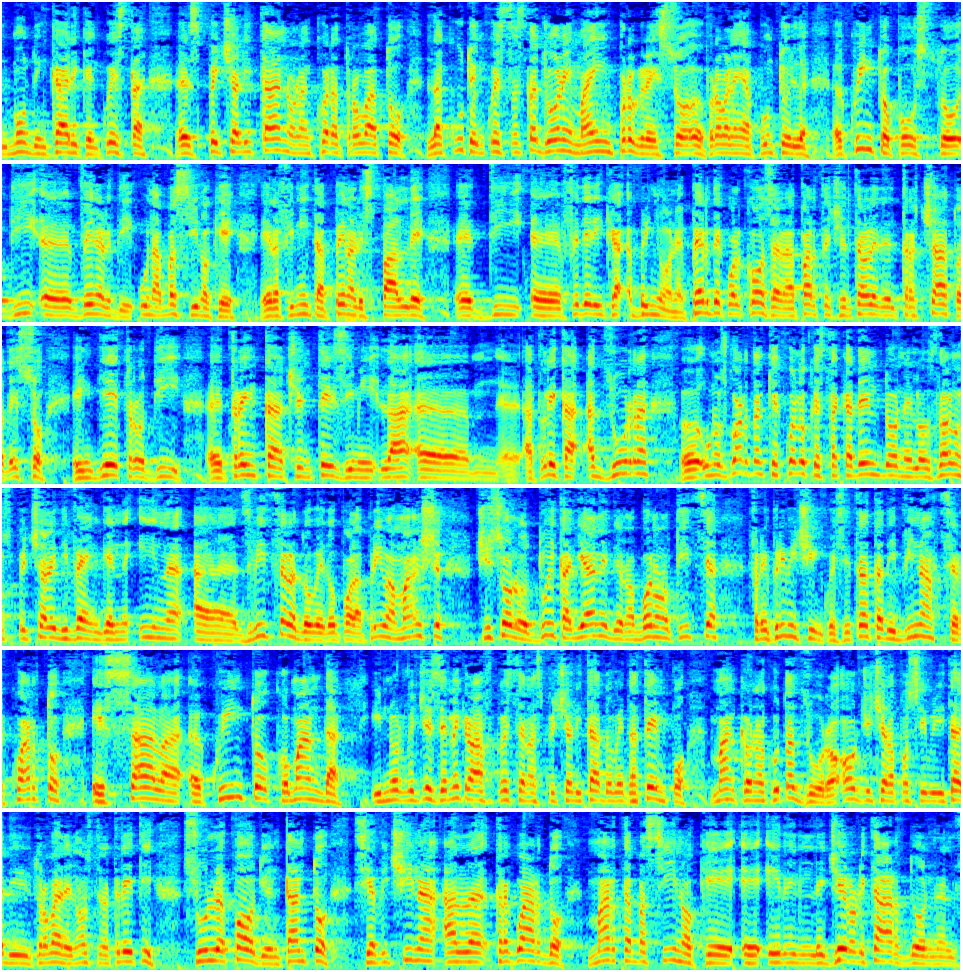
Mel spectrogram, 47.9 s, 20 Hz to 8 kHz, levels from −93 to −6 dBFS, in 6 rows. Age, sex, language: 50-69, male, Italian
